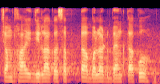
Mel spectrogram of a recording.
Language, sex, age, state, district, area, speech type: Maithili, male, 30-45, Bihar, Purnia, urban, read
